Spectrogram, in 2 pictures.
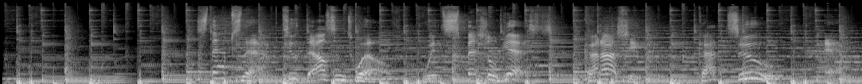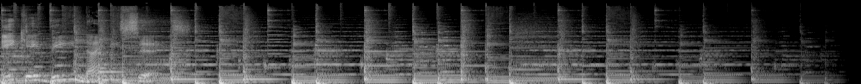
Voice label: VO Announcer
